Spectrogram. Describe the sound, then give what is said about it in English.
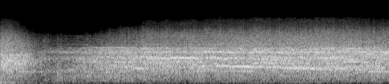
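Crowd roar of football fans giving a player an ovation at a game, a dense, loud wash of cheering that dips briefly near the start, then swells and holds steady to the end. “What an ovation he gets from the Flatfoot cheering section.”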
